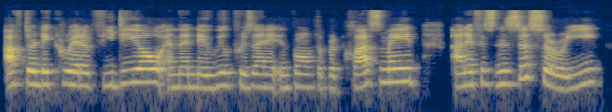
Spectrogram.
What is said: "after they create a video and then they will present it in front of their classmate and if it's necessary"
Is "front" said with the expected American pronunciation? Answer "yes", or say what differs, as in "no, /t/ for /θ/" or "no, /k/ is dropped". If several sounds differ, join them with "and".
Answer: no, /ɹ/ is dropped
